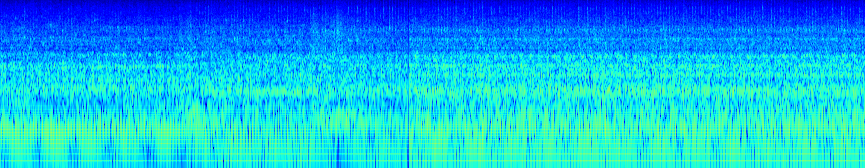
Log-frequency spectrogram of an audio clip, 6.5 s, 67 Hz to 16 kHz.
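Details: John Deere 350B bulldozer, rebuilt diesel engine: steady, even idle with a smooth low drone, no knocks, misses or rattles; normal idle.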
